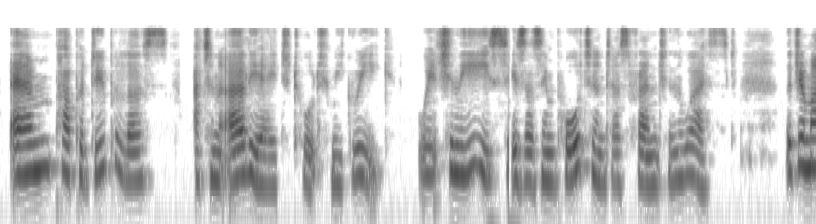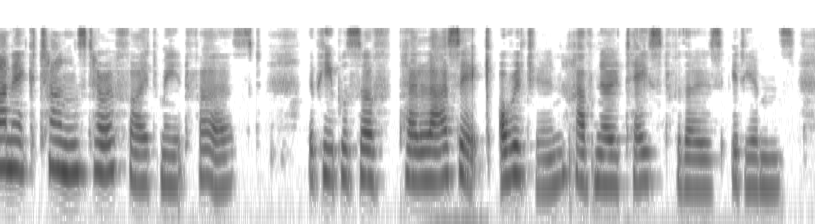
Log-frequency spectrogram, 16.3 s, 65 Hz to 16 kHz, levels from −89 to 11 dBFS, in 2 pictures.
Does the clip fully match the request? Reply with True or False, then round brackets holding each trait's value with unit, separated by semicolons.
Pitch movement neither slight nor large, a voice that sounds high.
True (3.6 semitones; 200 Hz)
